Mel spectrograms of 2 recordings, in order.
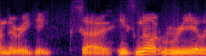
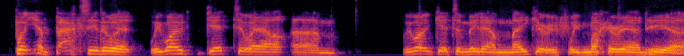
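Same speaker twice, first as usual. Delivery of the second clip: excited, eager, rousing rallying call; 5 semitones higher than usual. Player retells a character's order to the crew, retelling Ned shouting at crew. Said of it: "shouting at the crew".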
